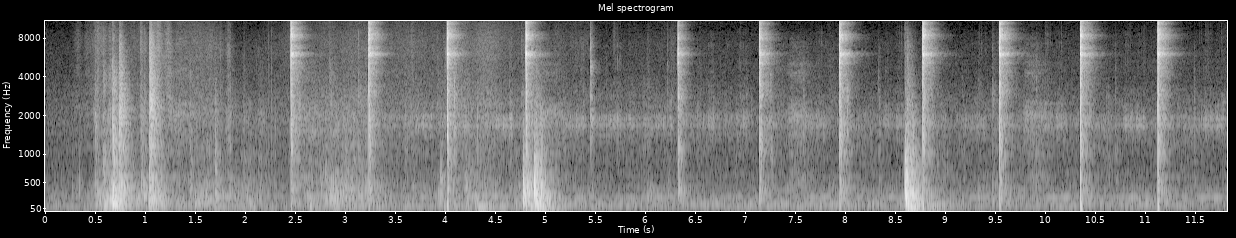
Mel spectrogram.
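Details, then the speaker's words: Whirlpool/Maytag/Kenmore-type washing machine making sharp, regular metallic clicks about every 0.8 seconds, steady and repeating; broken shift actuator, to be replaced along with the splutch cam kit. "Washing machine messed up. This is the sound that you get."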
